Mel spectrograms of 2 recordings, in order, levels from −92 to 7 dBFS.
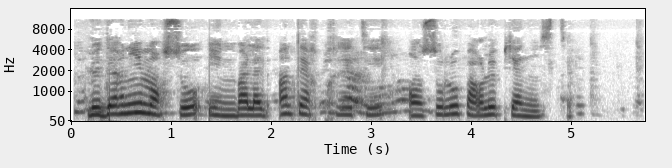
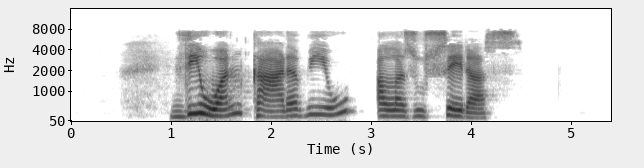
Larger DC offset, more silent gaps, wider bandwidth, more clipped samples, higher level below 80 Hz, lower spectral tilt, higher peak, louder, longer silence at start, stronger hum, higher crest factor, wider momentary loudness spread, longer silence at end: neither; neither; first, 11.5 kHz vs 8 kHz; neither; first, -54 dBFS vs -64 dBFS; first, -5 dB/octave vs -3.5 dB/octave; about the same, -2 dBFS vs -2 dBFS; about the same, -16 LUFS vs -17 LUFS; second, 0.05 s vs 1 s; neither; about the same, 14 dB vs 18 dB; second, 11 LU vs 15 LU; second, 0.05 s vs 0.95 s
